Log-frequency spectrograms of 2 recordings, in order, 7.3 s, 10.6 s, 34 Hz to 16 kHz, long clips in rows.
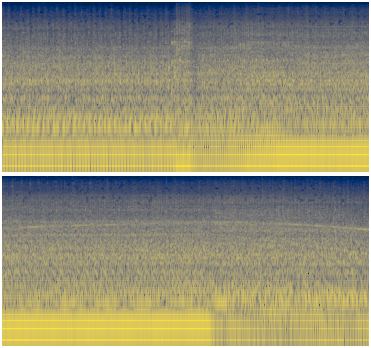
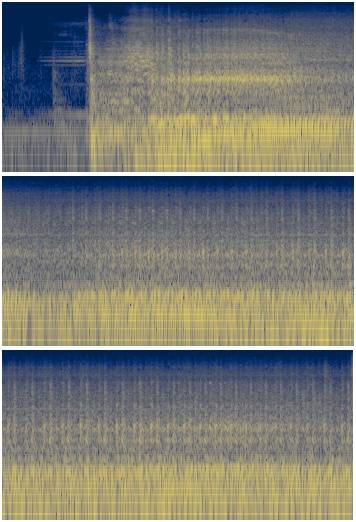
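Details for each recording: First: Caterpillar 3406A diesel, long-sitting, first start with external fuel buckets, bypassed hand primer, no coolant: deep, even, strong idle with no knocks or ticks, about 50–60 psi oil pressure; healthy engine. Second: Old Detroit Diesel 6-71 two-stroke, last run before removal: cranks, catches and settles into a rough, uneven beat with a regular skip about four a second and heavy shaking; one cylinder not firing, dumping raw fuel out the exhaust.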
